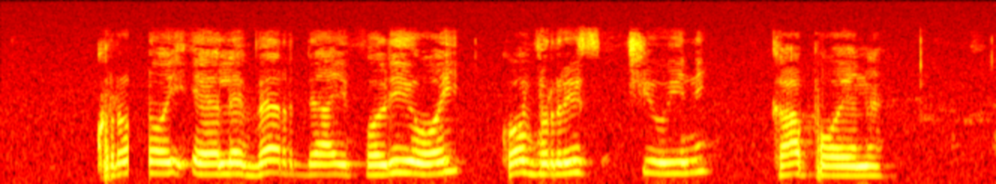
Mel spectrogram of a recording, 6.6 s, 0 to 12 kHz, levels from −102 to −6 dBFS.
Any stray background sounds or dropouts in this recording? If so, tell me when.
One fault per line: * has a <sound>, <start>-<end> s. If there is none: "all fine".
* has a dropout, 0.8-1.0 s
